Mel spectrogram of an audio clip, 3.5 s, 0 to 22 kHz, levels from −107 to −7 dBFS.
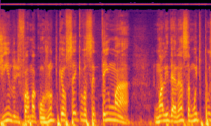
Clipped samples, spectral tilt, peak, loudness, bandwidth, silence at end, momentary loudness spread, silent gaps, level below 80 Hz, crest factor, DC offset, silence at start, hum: under 0.1%; -4.5 dB/octave; -4 dBFS; -17 LUFS; over 20 kHz; 0 s; 4 LU; none; -26 dBFS; 12 dB; under 0.1%; 0 s; none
